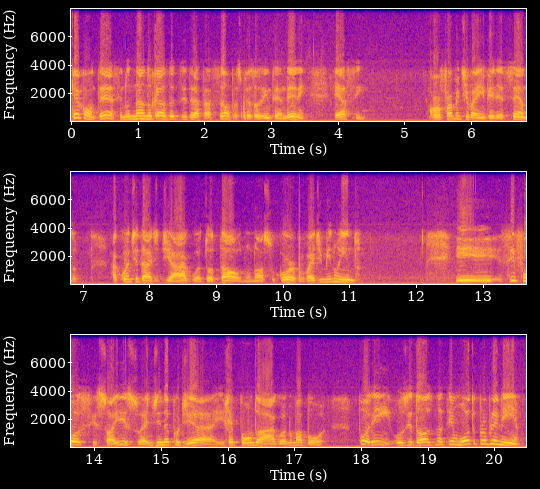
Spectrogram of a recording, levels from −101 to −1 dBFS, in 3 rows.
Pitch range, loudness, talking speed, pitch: 135-205 Hz, -13 LUFS, 155 wpm, 180 Hz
